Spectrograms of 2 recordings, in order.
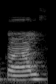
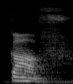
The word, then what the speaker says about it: calf: इसको हम काल्फ नहीं पढ़ते हैं, काफ, CALF, काफ, क्योंकि ए के बाद एल है इसलिए ये साइलेंट होगा।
